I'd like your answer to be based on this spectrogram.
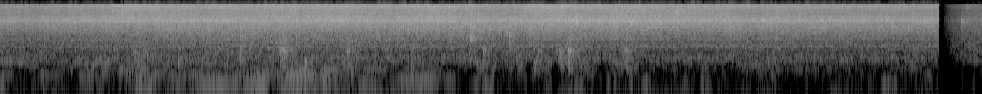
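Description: Curry leaves frying in hot oil for a mutton head gravy give a loud, steady sizzle and crackle with no talking, cutting off abruptly just before the end.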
